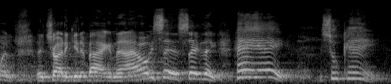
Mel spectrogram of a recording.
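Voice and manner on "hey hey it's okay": high, easy hey-hey, it's okay; reassuring. Retold or imitated. Pastor calming apologetic golfers, high light reassurance. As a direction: soothe someone who is over-apologizing.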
